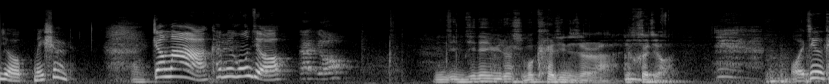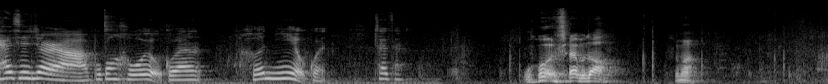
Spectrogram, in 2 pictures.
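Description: A middle-aged woman speaks cheerfully and close by.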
